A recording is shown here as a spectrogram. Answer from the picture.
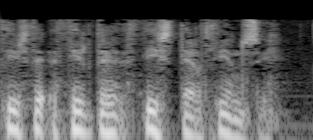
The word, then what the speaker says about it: cisterciense: cisterciense.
